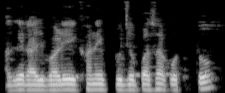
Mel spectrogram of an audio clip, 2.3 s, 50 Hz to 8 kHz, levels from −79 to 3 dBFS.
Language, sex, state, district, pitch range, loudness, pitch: Bengali, male, West Bengal, Jhargram, 120-130 Hz, -16 LUFS, 125 Hz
